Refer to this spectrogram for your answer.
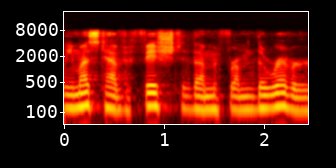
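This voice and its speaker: A man uses a put-on character voice at medium pitch and moderate pace. His intonation stays monotone and flat. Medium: read story.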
